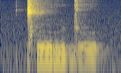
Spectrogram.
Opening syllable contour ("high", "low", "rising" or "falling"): low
